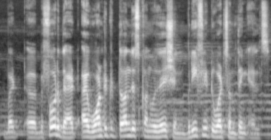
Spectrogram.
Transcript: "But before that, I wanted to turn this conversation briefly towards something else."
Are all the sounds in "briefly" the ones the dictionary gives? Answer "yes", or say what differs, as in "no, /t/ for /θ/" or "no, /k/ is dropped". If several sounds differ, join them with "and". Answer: yes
